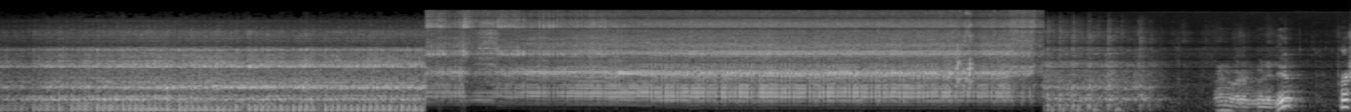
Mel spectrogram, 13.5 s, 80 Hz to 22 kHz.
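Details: 196cc plate compactor engine, after oil check: small single thumps steadily at idle, then rises to an even high-speed drone and holds it; normal running.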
